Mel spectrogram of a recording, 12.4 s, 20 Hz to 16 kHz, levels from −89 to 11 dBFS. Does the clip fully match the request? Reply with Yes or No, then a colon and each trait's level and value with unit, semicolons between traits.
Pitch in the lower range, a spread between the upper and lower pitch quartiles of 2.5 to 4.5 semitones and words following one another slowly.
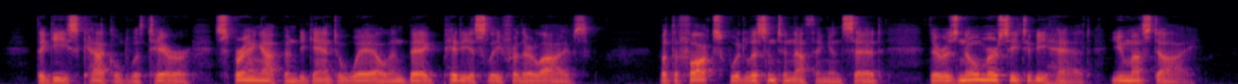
No: very low, 90 Hz; average, 2.9 semitones; average, 175 wpm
